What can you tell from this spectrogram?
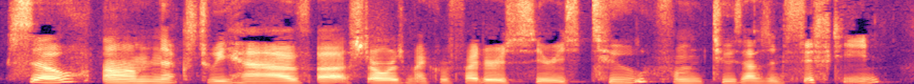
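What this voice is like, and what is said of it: Slightly strange, altered speech. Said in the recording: “you may notice my voice... it's because I have a retainer... My voice is a little strange... it's just a little bit strange”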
